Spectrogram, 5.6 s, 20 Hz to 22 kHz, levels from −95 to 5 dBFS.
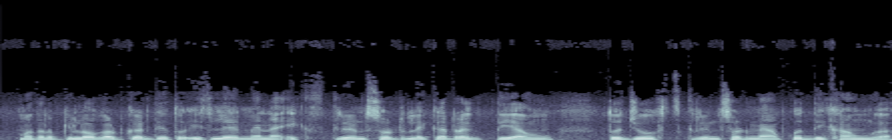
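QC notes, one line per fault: Nothing stood out on listening, and there is nothing to log for this clip.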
